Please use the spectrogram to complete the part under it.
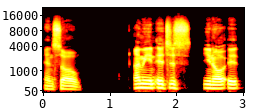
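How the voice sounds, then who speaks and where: A man's voice: medium pitch, a little slow, clear, resonant tone, dry recording, studio quality. A young man from Japan co-hosting a podcast, talking earnestly in a casual chat with frequent restarts. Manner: earnest, animated, many restarts. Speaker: podcast co-host.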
